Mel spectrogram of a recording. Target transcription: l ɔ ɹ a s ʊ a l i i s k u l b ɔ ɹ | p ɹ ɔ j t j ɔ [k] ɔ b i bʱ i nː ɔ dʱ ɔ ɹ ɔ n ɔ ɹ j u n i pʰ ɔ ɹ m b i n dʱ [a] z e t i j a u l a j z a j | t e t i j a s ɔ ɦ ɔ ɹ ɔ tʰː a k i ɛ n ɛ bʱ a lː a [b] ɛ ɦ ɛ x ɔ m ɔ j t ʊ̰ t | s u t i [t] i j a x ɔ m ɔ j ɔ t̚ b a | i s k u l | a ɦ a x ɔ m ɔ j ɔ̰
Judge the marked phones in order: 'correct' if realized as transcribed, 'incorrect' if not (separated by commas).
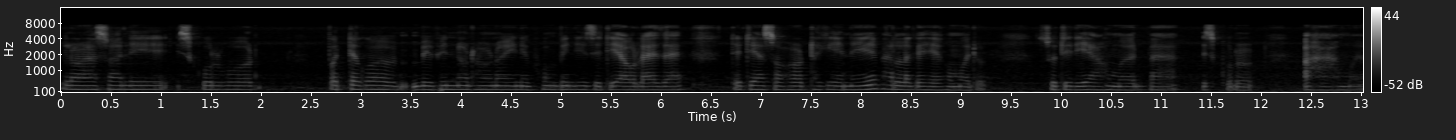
correct, incorrect, incorrect, incorrect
